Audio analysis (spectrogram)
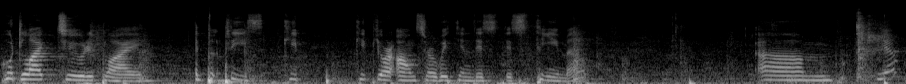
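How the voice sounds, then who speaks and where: A woman moderating a panel, giving the floor and urging speakers to keep things short. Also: mid-range voice. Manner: brisk, keeping time.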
